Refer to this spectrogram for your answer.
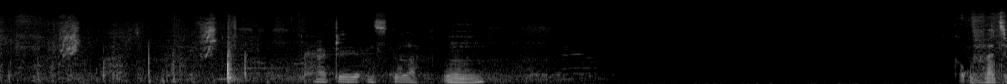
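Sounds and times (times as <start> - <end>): faint voice: 5.5 - 6.2.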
